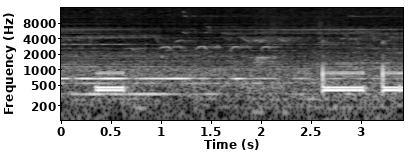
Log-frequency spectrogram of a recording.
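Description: A telephone dials out to a church with a series of clear electronic keypad tones, a couple of short beeps followed by longer steady tones, heard close and otherwise quiet.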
